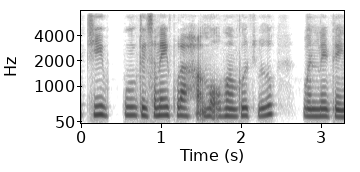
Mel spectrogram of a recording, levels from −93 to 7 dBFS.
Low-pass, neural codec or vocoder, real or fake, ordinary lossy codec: 7.2 kHz; codec, 16 kHz, 0.5 kbps, FunCodec, trained on LibriTTS, 25 frames a second; fake; none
